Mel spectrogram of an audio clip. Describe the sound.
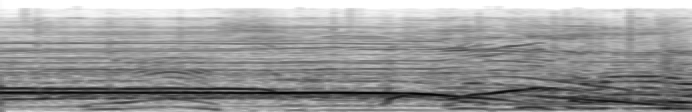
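A loud crowd at the Rockstar Culture Labs in Atlanta, Georgia cheers and whoops, many voices overlapping in rising and falling shouts, with applause blended into the steady roar for a few seconds.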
